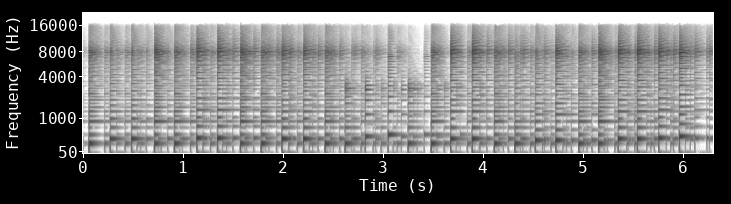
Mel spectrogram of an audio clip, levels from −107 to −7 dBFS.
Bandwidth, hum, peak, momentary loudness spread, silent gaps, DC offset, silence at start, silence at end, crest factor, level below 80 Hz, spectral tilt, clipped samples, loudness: 17 kHz; none; -10 dBFS; 12 LU; none; under 0.1%; 0.05 s; 0 s; 24 dB; -66 dBFS; 0 dB/octave; under 0.1%; -30 LUFS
